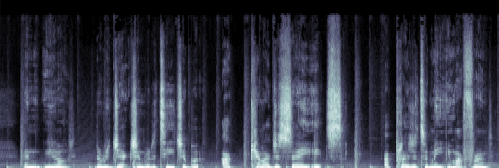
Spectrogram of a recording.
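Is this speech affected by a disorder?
No.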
